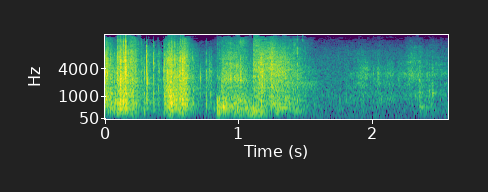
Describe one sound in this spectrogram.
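A paper package crinkles as it is handled.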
